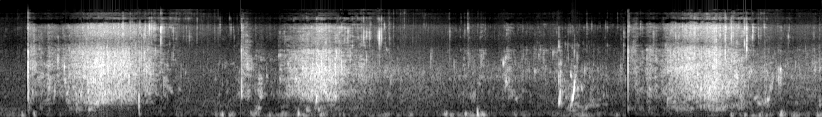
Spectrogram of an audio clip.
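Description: A fisherman beats the sea surface to drive fish toward his net, producing three broad rushing splashes roughly two seconds apart, with smaller water knocks and drips between them, near and fairly loud.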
